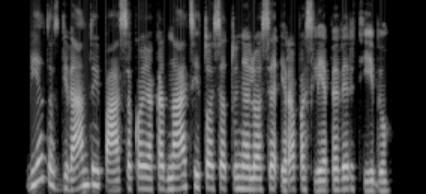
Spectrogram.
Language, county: Lithuanian, Klaipėda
